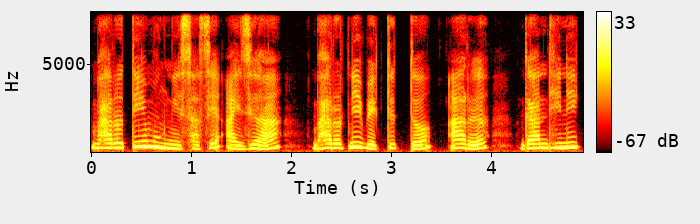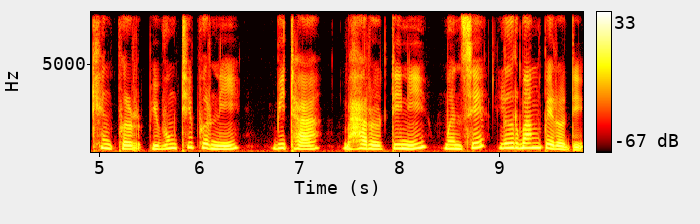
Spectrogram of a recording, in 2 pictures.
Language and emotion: Bodo, neutral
